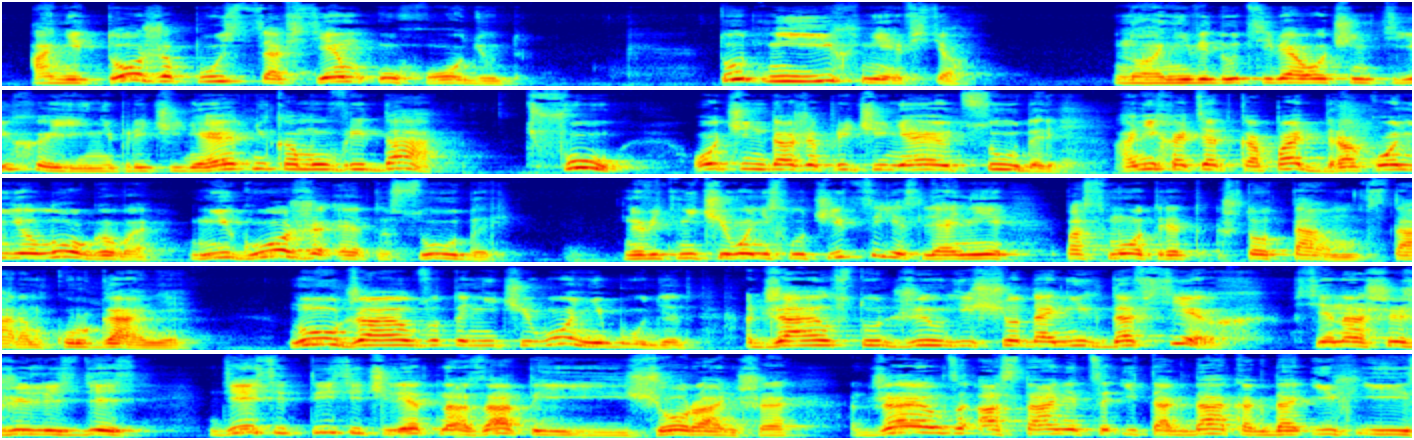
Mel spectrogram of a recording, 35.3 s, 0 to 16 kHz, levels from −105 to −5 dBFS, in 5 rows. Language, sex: Russian, male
